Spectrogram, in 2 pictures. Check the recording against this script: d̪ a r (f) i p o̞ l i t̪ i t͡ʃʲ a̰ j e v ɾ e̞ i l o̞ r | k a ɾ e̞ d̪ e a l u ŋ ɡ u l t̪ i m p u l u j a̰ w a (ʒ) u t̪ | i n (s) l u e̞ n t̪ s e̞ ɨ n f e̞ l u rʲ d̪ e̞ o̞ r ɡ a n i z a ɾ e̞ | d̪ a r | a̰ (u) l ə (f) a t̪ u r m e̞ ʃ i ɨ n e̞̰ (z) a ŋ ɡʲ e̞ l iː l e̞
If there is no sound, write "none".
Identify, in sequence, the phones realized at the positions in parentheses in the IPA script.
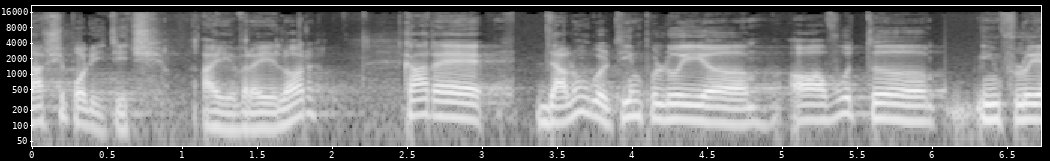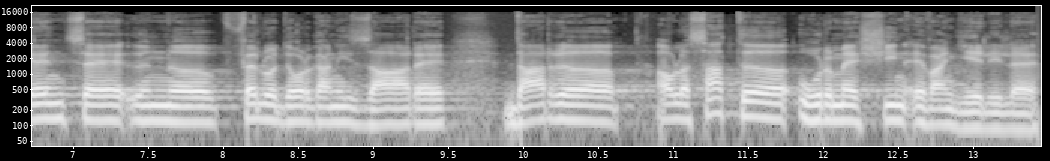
ʃ, v, f, w, s, v

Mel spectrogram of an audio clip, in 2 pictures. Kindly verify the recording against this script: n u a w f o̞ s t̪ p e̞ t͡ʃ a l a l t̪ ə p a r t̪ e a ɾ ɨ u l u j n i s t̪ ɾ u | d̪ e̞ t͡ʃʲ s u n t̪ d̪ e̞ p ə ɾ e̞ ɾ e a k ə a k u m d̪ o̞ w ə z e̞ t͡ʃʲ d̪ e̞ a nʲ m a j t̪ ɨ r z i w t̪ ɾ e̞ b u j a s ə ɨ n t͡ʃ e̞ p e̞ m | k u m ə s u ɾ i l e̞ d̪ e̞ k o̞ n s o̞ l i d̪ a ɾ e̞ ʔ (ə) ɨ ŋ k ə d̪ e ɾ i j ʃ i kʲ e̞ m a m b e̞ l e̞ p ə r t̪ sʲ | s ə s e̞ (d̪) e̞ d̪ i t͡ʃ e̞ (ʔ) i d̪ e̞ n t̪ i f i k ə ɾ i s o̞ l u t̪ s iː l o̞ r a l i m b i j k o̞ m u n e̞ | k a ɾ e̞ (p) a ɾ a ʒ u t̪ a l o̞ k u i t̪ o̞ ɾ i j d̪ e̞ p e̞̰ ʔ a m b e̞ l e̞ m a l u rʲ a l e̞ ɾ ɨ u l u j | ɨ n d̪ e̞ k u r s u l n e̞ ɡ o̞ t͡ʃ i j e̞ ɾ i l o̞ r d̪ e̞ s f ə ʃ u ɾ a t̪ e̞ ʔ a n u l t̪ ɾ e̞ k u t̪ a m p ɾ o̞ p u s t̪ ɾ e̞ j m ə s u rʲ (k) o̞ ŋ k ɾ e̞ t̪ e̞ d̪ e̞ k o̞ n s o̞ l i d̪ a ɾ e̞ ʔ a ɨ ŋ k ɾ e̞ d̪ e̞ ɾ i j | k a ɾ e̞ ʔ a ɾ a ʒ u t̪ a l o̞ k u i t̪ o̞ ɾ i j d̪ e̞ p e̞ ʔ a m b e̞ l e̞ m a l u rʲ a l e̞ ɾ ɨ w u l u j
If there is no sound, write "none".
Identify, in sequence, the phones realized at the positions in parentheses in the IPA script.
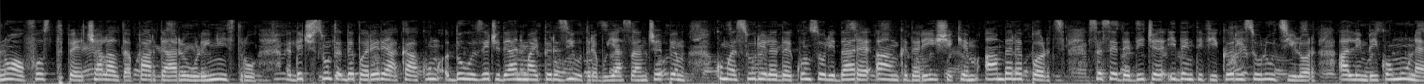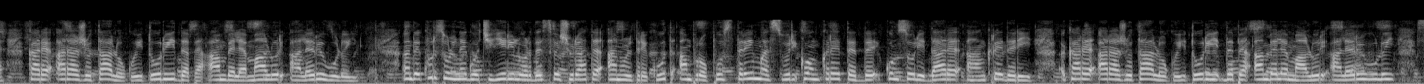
a, d̪, ʔ, ʔ, k

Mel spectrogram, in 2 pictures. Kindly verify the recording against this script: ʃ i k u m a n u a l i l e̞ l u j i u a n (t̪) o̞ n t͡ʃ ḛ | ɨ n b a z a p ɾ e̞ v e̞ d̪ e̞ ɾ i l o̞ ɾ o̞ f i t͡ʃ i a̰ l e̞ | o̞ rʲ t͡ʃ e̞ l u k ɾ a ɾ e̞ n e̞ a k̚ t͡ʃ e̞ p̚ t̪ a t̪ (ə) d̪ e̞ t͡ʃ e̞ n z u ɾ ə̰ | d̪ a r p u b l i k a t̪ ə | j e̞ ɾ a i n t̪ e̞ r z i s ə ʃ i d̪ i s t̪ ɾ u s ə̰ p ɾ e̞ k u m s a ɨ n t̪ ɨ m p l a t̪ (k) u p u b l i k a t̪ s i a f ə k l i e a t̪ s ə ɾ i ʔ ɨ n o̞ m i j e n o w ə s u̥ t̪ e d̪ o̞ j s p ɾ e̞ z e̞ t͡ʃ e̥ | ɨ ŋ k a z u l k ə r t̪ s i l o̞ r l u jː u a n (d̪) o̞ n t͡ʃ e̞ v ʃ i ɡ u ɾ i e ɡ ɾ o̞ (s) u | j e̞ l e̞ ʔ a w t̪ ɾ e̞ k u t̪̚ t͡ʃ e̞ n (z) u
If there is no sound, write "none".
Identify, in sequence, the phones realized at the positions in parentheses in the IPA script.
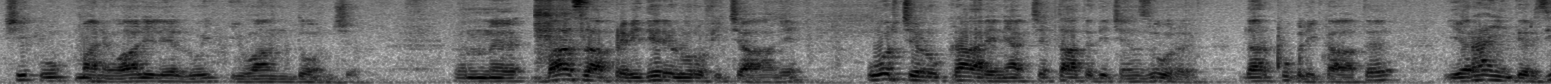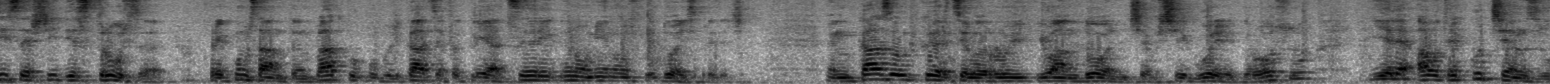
d̪, ə, k, d̪, s, z

